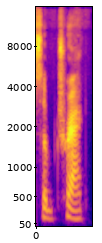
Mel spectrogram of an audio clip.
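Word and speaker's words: −: The singer-songwriter will also release his latest album, pronounced Subtract, on Friday.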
